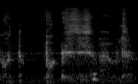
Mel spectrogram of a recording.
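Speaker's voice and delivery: whispered disbelief; baffled whisper. Retold or imitated. Reviewer recalling his confusion at the alien fight, whispered. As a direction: breathe it out in a stunned whisper. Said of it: "I'm just like".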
